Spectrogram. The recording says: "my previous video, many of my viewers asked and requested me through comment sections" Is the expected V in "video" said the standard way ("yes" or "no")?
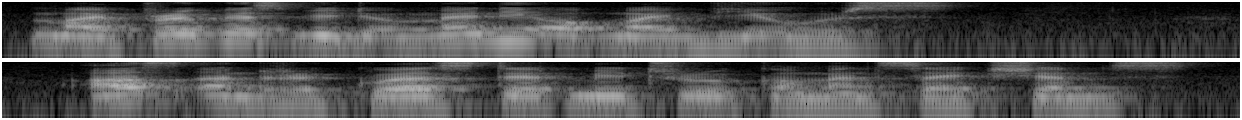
no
